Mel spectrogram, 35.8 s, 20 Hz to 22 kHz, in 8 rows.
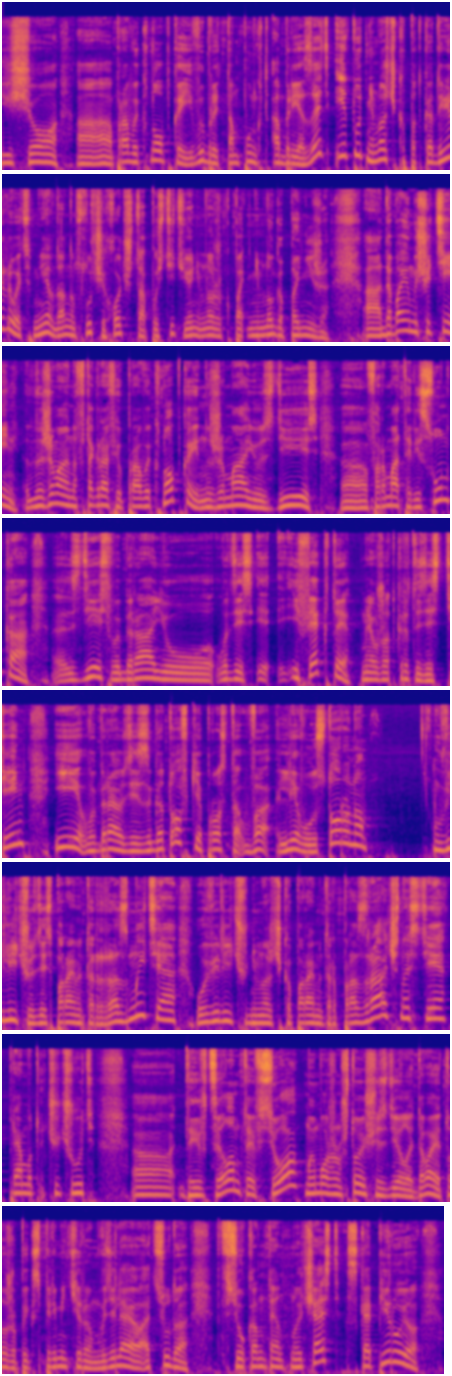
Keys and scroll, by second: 34.4 super+c.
